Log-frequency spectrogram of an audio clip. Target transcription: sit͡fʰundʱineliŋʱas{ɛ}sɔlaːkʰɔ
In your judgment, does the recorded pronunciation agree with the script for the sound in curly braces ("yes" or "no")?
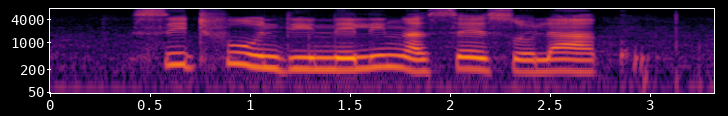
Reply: yes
